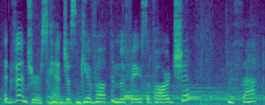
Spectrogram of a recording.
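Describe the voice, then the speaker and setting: Woman acting a proud, high-voiced young astrologer. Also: a little fast, music in the background, natural voice. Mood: solemn. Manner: formal, lofty, self-assured. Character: proud, serious young female astrologer, haughty and earnest. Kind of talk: video game voice acting.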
